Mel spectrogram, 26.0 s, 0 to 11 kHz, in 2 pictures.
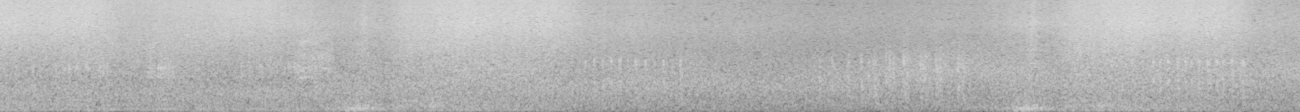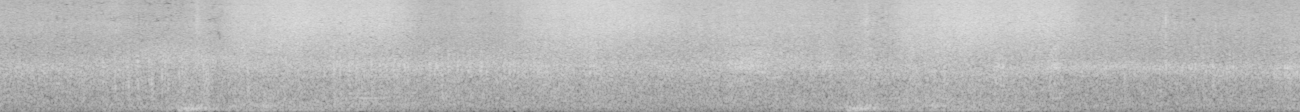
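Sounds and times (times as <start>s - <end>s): sea: 0.0s - 26.0s
wind rushing over microphone: 0.0s - 26.0s.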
